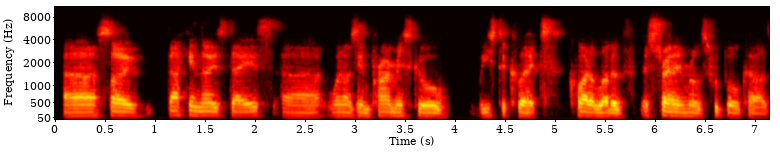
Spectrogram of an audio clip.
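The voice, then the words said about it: Australian accent. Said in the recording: “as you might be able to tell from the accent, I'm from Melbourne, Australia.”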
